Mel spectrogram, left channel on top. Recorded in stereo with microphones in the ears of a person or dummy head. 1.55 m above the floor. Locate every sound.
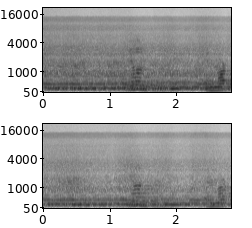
1.2 s a man speaking: 85° left, 3.5 m; by 2.7 s 80° left, 2.0 m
